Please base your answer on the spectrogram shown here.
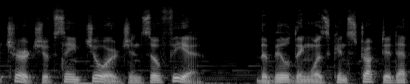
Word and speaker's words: Sofia: the capital city of Bulgaria is Sofia and it's called Sofia not Sofia every English-speaking person pronounces it as a female name it's Sofia it is also the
